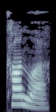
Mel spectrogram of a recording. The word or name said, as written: connla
